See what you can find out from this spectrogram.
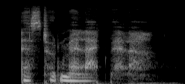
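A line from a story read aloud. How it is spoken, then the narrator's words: Whispering. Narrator (German): flüsterte er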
